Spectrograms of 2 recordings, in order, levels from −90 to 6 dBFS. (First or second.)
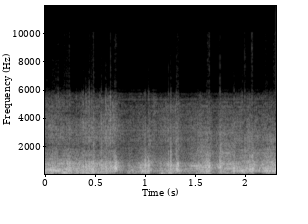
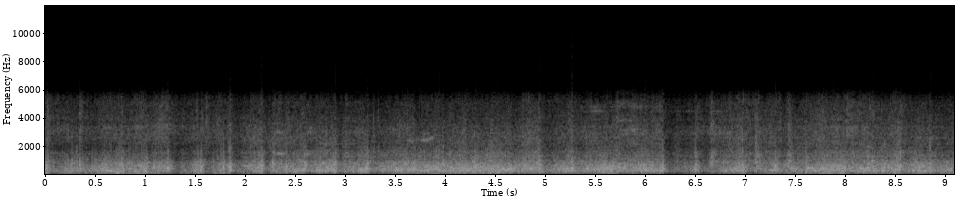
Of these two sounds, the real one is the second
